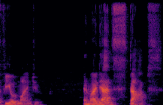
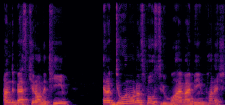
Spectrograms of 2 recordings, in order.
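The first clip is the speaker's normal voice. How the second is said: retold kid pleading his case, higher; indignant protest; 6 semitones higher than usual. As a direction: argue back at dad, pitched up and aggrieved. Child protesting punishment to his dad.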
